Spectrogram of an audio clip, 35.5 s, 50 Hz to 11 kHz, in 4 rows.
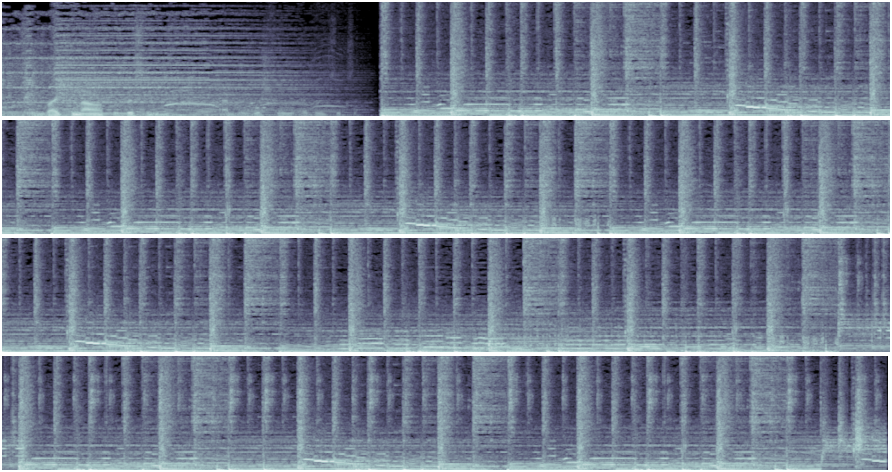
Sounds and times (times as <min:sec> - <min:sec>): Funk: 0:03.8 - 0:35.4.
